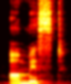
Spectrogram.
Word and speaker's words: amidst: अमिस्ट, D silent है इसमें, D pronounce नहीं करेंगे। अमिस्ट, बीचों बीच।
